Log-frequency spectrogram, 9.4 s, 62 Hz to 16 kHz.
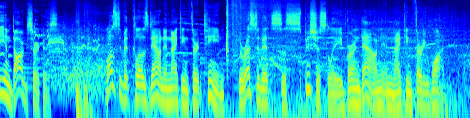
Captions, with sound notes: and Dog Circus [monkey screeching, laughter]. Most of it closed down in 1913, the rest of it suspiciously burned down in 1931 [cheering].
